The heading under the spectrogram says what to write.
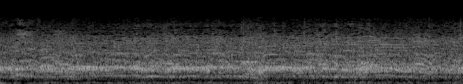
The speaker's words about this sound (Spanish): Celebración del Día Grande del Orgullo Gay. Ciudadanos quiere participar en la marcha y luego se tienen que ir. Entre gritos e insultos. ¡El orgullo estáis jodiendo! ¡El orgullo estáis jodiendo!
